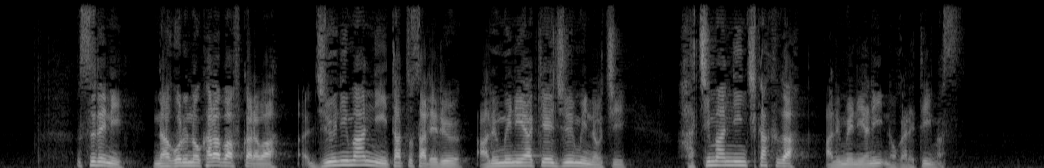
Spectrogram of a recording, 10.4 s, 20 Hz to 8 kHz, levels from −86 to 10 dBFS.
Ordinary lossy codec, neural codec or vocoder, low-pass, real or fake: none; none; none; real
